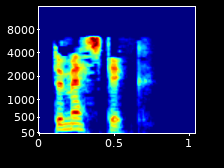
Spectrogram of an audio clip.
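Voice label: "domestic", British English; Design and innovation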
